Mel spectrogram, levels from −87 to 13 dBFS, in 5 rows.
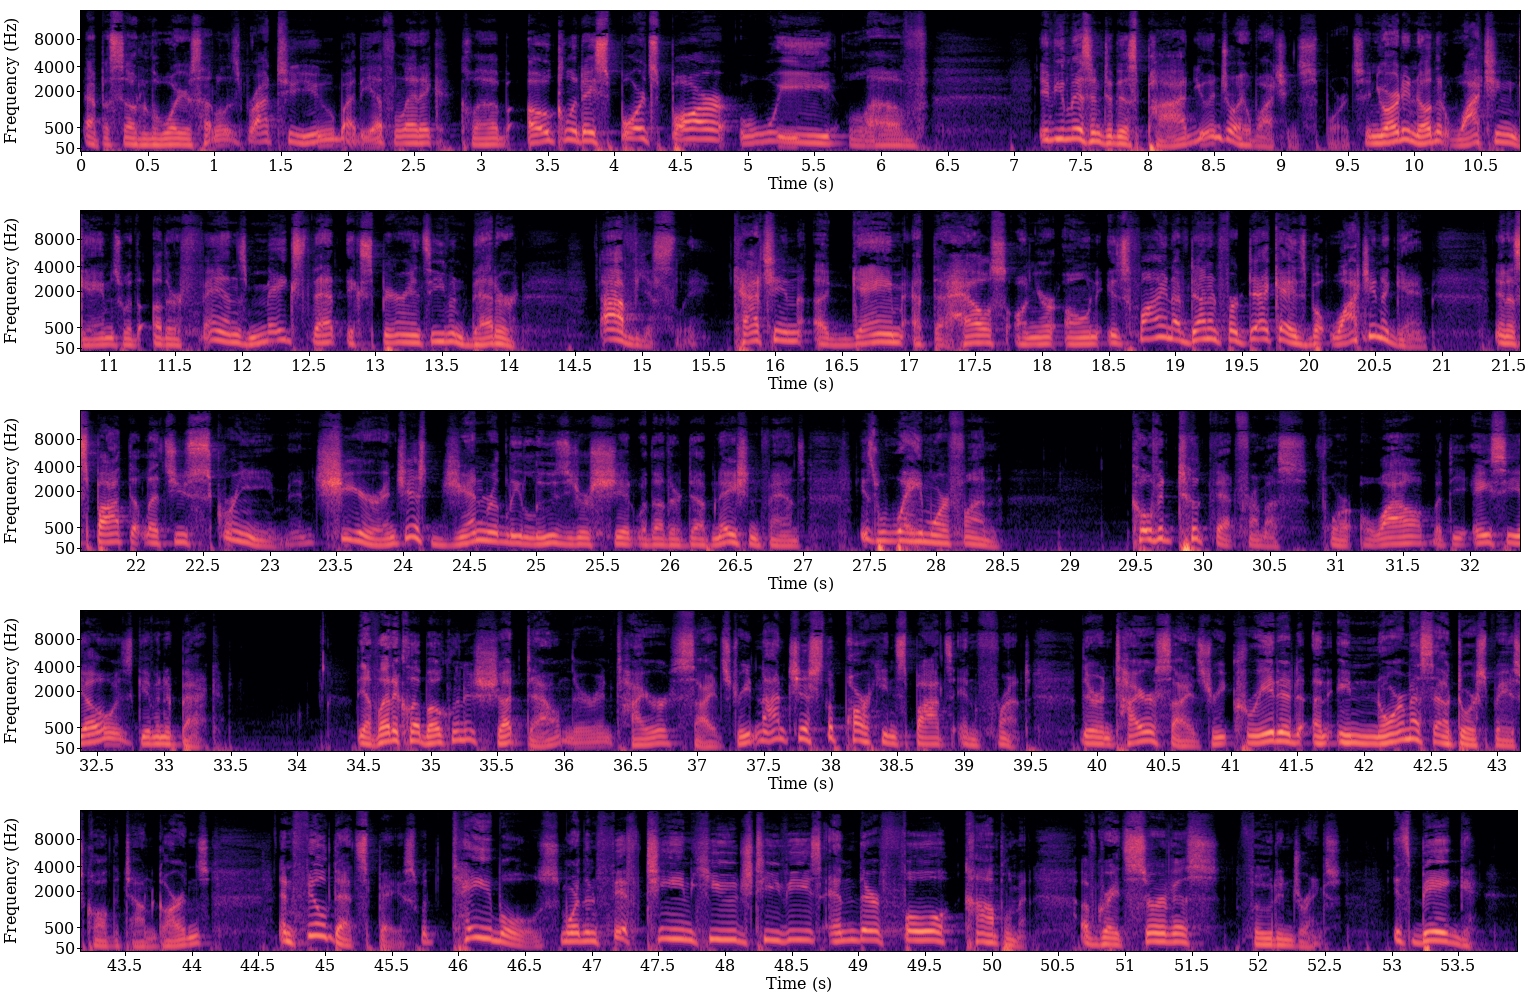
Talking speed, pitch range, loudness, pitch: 175 wpm, 120-185 Hz, -23 LUFS, 145 Hz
